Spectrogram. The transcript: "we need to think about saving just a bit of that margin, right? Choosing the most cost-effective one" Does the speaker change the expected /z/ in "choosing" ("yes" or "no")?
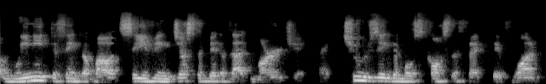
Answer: no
